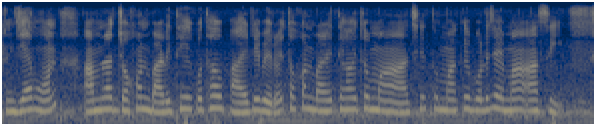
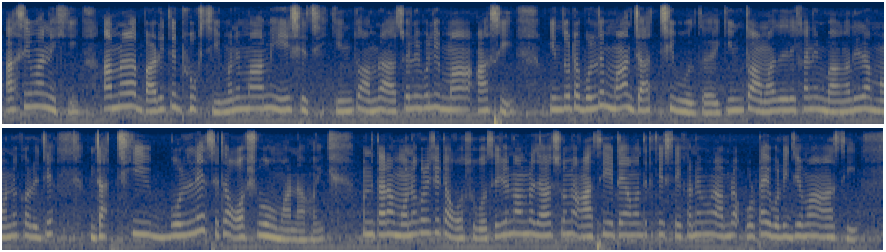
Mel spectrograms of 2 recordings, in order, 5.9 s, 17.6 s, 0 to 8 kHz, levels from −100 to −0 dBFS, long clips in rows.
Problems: background sounds at intervals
